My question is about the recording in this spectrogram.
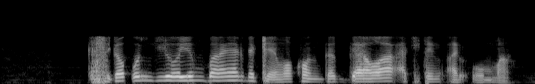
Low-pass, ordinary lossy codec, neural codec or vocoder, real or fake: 3.6 kHz; none; codec, 16 kHz in and 24 kHz out, 0.6 kbps, FireRedTTS-2 codec; fake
